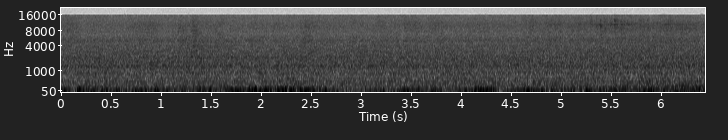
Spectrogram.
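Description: A low background rumble that surges and eases unevenly, with no clear pitch or distinct knocks.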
